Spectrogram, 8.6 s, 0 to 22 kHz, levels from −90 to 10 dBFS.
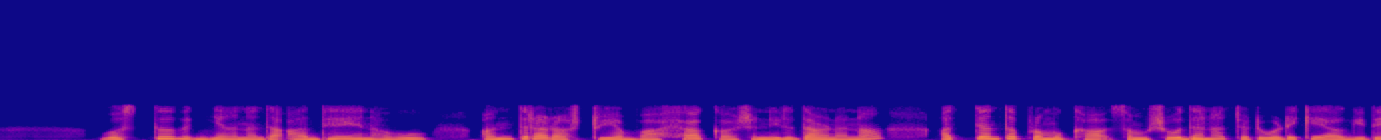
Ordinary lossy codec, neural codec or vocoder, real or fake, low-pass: none; codec, 24 kHz, 0.9 kbps, DualCodec; fake; 5.4 kHz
